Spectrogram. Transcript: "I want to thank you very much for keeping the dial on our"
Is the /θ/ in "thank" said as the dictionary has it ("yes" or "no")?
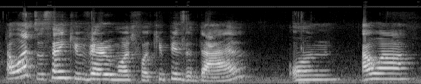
yes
